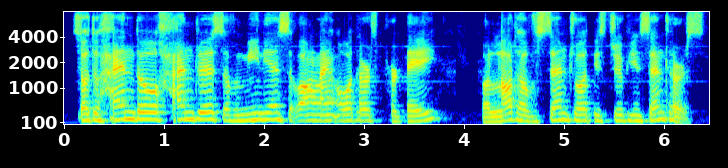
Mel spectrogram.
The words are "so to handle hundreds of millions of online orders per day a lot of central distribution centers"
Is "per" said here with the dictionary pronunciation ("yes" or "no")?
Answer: yes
